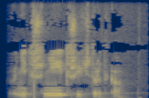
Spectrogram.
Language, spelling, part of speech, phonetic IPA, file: Czech, vnitřní tříčtvrtka, phrase, [vɲɪtr̝̊ɲiː tr̝̊iːt͡ʃtvr̩tka], Cs-vnitřní tříčtvrtka.oga
- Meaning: inside centre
